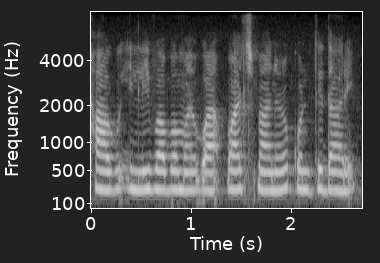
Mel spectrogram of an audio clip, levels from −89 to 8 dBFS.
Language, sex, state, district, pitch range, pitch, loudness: Kannada, female, Karnataka, Bidar, 240-255 Hz, 245 Hz, -16 LUFS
